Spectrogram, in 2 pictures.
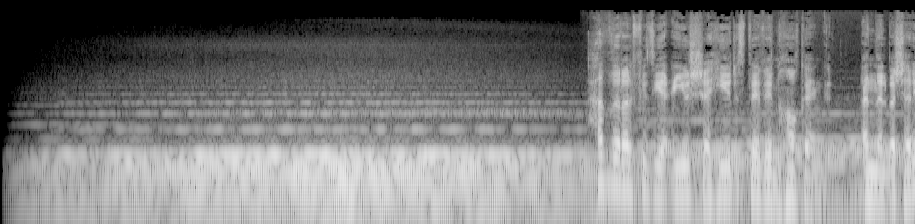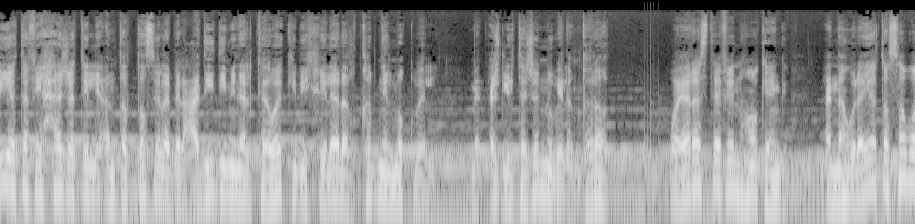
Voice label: documentary, Arabic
